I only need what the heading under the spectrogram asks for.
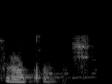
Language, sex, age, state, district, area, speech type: Hindi, male, 45-60, Rajasthan, Jodhpur, urban, conversation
